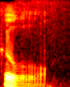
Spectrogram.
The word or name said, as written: Ghoul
